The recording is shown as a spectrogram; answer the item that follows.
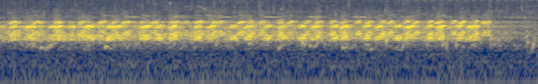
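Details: Continuous frog chorus beside a river, many callers producing fast, throbbing croak pulses; a faint high, regular ticking joins midway, and the chorus cuts off shortly before the end.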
